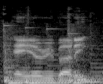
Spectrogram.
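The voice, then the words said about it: Deep radio announcer voice. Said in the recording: “I'm using my best radio voice. ... if God is a man, God sounds like”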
